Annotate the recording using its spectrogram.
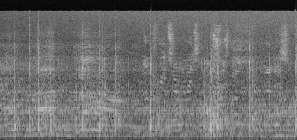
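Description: Banger race cars' engines running together in a steady drone, with scattered bangs of cars hitting one another.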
